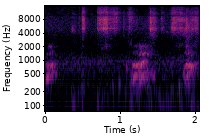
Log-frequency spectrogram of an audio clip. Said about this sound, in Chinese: 你听，这个那狗开始跟我争这个发言权了啊！好吧，那不管它争不争，反正我走快走过这块地方了。嗯，它只是听到了我的声音而已。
